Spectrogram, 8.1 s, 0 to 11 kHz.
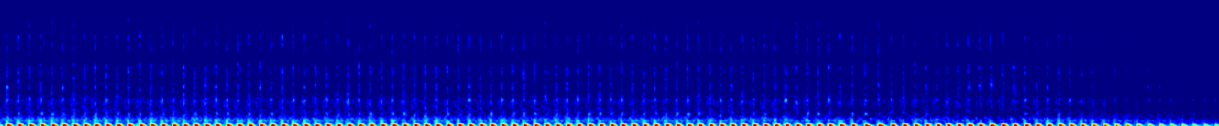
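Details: Lexmoto Nexus 125cc single-cylinder motorcycle at idle: uneven, stumbling beats with clatter, pulsing about three times a second. Diagnostics show faulty fuel-air mixture readings and a misfire count; misfire of unknown cause.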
